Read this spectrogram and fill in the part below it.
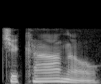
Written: Chicano

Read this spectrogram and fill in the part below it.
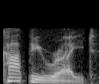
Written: copyright

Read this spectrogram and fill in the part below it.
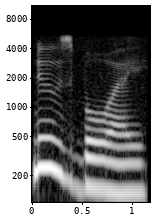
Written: newsboy

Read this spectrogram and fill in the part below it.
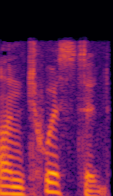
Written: untwisted

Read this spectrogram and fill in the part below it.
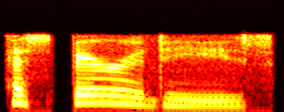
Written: Hesperides

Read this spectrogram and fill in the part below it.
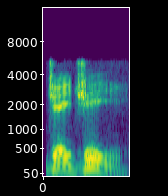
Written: jaygee

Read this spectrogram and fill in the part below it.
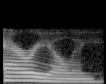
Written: aerially

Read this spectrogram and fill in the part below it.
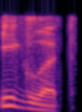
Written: eaglet

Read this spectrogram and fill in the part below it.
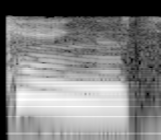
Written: Kings

